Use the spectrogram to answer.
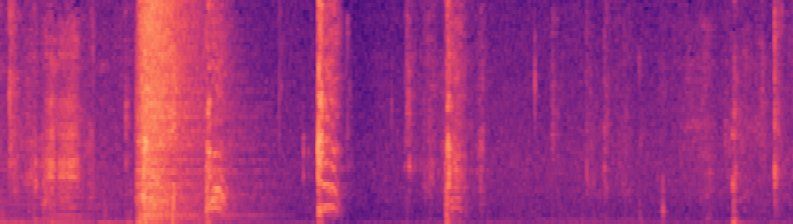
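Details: A young woman's coughing fit while drinking through a straw, possibly faked as a joke: one strong, harsh burst, then several shorter coughs over soft background music.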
